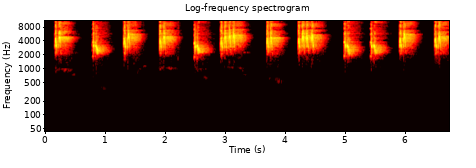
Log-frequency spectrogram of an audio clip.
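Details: Light-vented bulbul in full 'tembakan' singing, used as a training model for magpie-robins. About a dozen bright, harsh chirps repeat at a steady pace, some doubled or tripled.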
